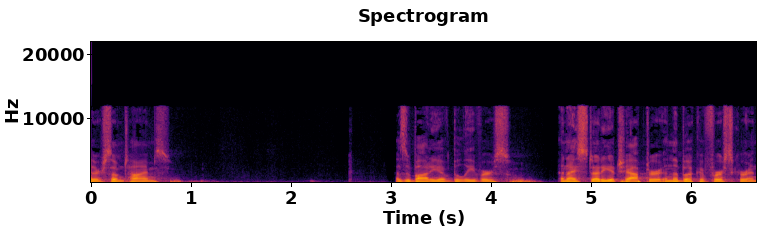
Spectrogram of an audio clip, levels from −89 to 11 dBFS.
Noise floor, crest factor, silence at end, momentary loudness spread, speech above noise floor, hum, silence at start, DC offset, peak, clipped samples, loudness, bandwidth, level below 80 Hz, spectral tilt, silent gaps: -60 dBFS; 18 dB; 0 s; 14 LU; 42 dB; none; 0 s; under 0.1%; -2 dBFS; under 0.1%; -18 LUFS; 12.5 kHz; -46 dBFS; -7 dB/octave; none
